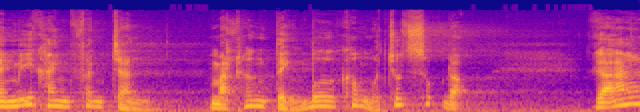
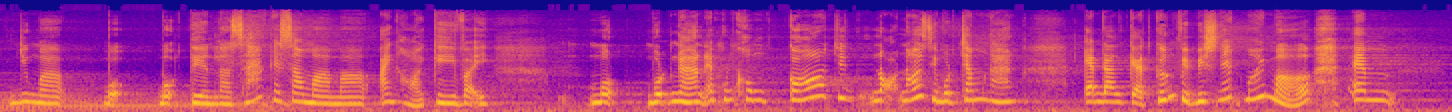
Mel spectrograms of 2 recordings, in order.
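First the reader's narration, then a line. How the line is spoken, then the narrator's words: Trembling, emphatic. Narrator (Vietnamese): Nàng lặng người một chút rồi run run nhấn mạnh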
